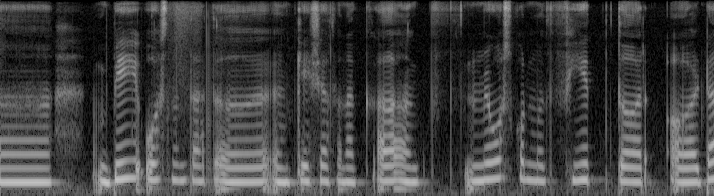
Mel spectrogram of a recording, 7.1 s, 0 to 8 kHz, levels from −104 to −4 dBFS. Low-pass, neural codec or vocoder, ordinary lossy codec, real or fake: none; none; none; real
